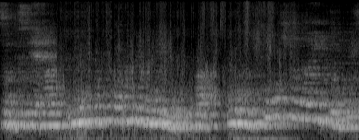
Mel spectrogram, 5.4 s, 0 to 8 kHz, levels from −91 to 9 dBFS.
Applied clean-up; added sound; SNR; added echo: neural separator model SepFormer DNS4.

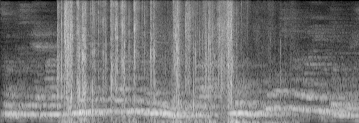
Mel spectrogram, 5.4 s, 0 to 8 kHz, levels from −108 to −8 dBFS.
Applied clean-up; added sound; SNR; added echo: none; Tearing; -1 dB; reverberation time 2.0 s.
